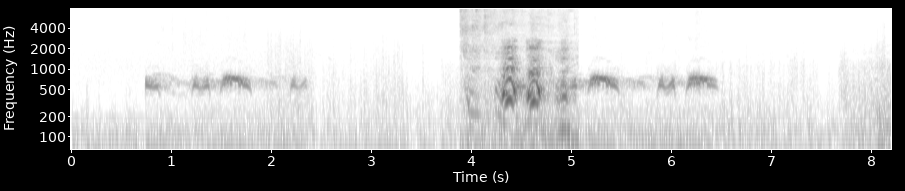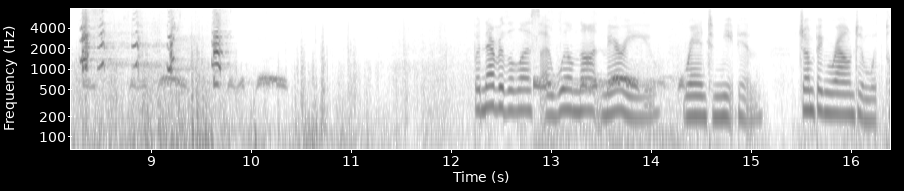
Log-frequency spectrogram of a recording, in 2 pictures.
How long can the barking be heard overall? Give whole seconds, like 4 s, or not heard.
3 s.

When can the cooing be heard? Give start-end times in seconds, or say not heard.
0.7-2.4, 4.4-6.5, 8.3-10.4, 12.8-14.4.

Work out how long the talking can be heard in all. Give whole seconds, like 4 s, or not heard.
4 s.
